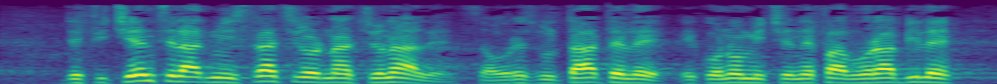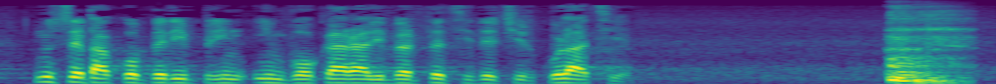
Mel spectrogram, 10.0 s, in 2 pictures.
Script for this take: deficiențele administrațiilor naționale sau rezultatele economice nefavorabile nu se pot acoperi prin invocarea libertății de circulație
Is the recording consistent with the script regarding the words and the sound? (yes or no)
no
